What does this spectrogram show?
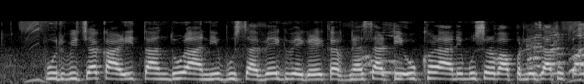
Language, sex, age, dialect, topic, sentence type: Marathi, female, 18-24, Standard Marathi, agriculture, statement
